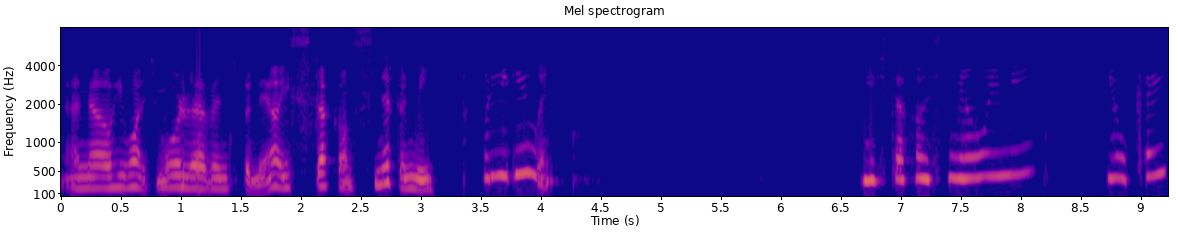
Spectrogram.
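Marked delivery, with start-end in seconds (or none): 3.5-9.1 high cooing questions. Real, not acted. Owner asks her sniffing dog if it's okay, high baby talk. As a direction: coo at the dog sniffing you.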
